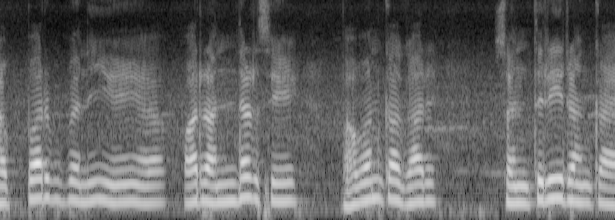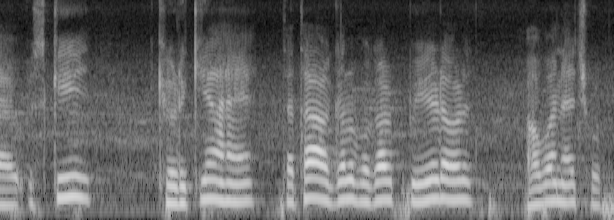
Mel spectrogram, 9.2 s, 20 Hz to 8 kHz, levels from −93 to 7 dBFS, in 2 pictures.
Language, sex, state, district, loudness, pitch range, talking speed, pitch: Hindi, male, Chhattisgarh, Balrampur, -16 LUFS, 185-210 Hz, 175 wpm, 195 Hz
